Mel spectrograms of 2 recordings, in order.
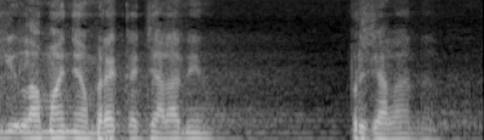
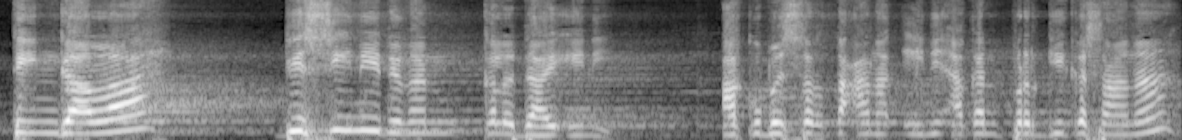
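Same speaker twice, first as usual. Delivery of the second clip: loud, higher proclaimed Bible reading; scripture read aloud; 8 semitones higher, 12 dB louder than usual. Acted. Pastor reading Genesis to the congregation, loud proclaiming. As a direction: declaim the verse to the church.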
